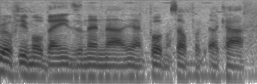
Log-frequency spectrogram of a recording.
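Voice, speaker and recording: A man with an Australian accent and a relaxed tone, music playing in the background. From Tweed Heads, northern New South Wales, Australia. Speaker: gardening TV presenter. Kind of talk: personal story to camera. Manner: relaxed, casual.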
